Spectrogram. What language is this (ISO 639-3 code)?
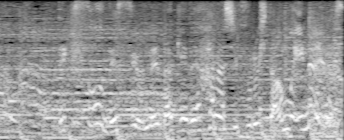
jpn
